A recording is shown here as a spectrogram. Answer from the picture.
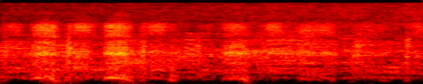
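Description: A man laughing in a run of short chuckles, about three or four a second, tailing off near the end.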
